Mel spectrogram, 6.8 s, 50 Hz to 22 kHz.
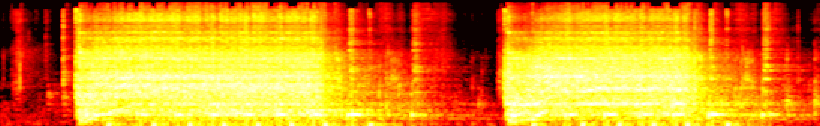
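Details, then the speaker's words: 1972 Gravely Commercial 12 walk-behind, a barn find that sat for years, with a new air filter and starting fluid. Two long bursts of rapid starter cranking, no firing. Cranks but won't start because spark was lost again; the points are to be cleaned. "We lost spark again. I'm going to clean the points again."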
